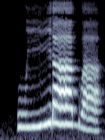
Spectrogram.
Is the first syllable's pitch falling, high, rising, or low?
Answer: rising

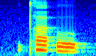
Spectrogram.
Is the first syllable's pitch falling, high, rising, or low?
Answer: low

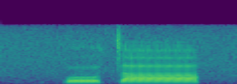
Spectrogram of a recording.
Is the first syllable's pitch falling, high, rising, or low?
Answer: high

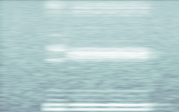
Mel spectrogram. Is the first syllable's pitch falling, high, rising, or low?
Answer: high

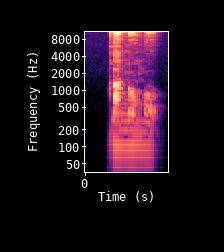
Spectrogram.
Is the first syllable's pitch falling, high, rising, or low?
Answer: low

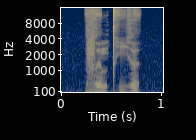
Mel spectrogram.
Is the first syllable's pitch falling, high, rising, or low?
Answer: rising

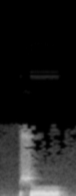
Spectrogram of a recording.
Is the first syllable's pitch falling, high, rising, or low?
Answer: high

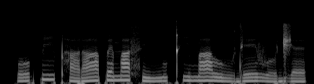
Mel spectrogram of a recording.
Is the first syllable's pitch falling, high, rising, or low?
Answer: rising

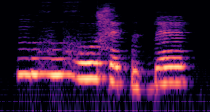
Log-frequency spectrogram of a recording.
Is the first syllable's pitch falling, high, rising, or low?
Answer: high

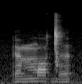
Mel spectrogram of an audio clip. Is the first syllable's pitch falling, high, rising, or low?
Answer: low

